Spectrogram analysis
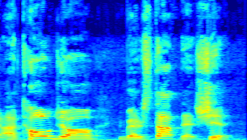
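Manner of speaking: put-on half-laughing older-brother scolding; scolding yell. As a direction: chew them out, voice up. Scolding brothers in retold scene.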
